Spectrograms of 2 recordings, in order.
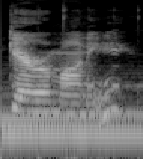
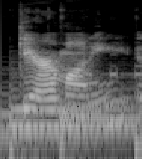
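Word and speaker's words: Ghahremani: Well, my name is Susie Garamani. The H's are just throw people off. So Garamani is the way that it's pronounced.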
